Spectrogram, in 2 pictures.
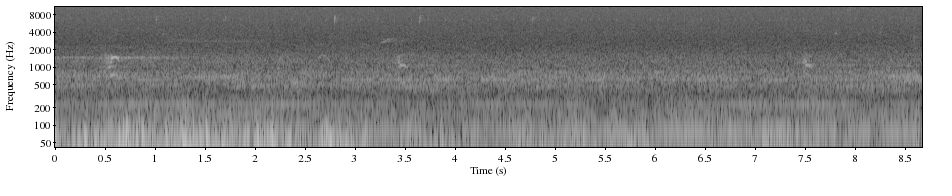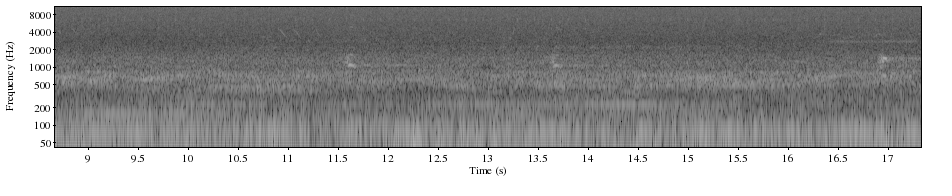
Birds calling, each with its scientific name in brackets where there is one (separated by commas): Canada Goose (Branta canadensis), Northern Cardinal (Cardinalis cardinalis)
